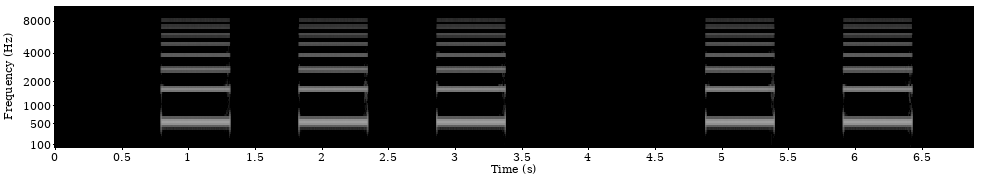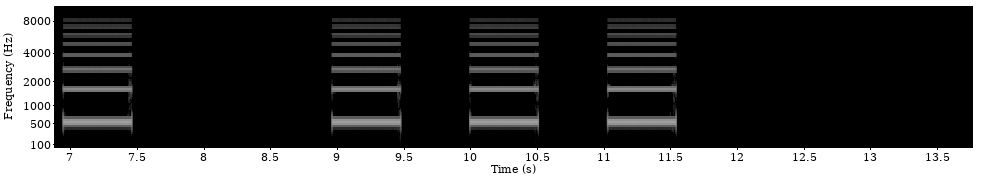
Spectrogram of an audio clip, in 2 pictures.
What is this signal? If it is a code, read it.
Alarm pattern, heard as an alarm's beeps, played three times, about 550 Hz. Temporal three. Smoke or fire, evacuate.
